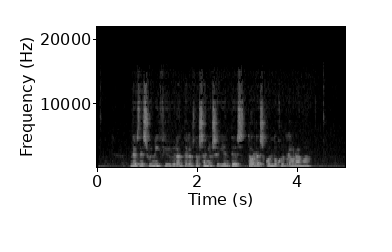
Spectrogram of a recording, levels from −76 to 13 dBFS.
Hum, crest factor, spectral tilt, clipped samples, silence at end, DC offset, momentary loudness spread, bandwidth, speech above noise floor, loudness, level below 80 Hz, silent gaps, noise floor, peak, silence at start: none; 16 dB; -4.5 dB/octave; under 0.1%; 0.6 s; under 0.1%; 4 LU; 16 kHz; 27 dB; -29 LUFS; -56 dBFS; none; -56 dBFS; -14 dBFS; 0.05 s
